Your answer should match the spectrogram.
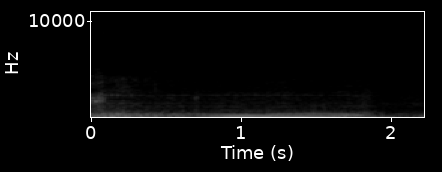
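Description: Radio-drama sound effect of a car engine pulling away, its pitch rising slowly as it accelerates, then fading out near the end.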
